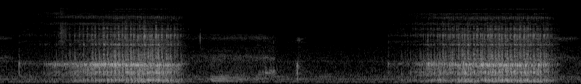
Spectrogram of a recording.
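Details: Adult woman (wife) who doesn't think she snores: two loud, rattling inhaled snores with a quiet pause between; snoring.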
